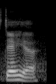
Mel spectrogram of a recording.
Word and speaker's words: Daiya: think it I think I recently learned it's daya it's like one of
